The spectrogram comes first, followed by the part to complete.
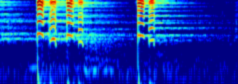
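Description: Rubber squeaky dog chew toy squeezed in quick bites, giving a run of four short squeaks and then two more about a second later, each squeak rising and falling in pitch.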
